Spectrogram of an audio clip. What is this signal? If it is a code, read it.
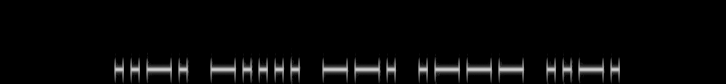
Morse code, heard as a keyed tone, about 15 wpm, 700 Hz. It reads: F6GJF
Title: DXCC-100 Call Signs - 5 Characters - Repeated 3x - 15wpm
